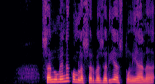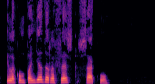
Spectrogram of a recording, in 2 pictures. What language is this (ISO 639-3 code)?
cat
